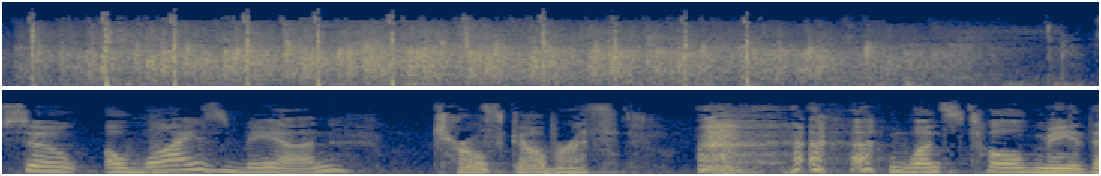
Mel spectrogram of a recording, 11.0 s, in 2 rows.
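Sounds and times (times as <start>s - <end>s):
audience applause: 0.0s - 5.0s
speech: 5.6s - 10.9s.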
